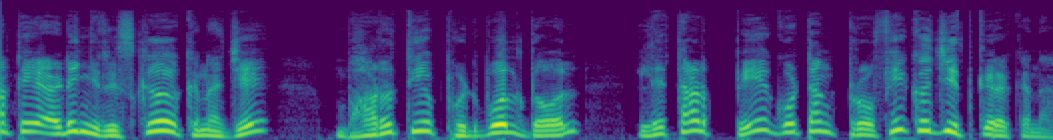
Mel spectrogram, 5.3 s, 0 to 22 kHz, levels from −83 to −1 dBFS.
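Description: Compressed frames skipped at 4.95 s, near the end of the speech: the decoder plays nothing for a couple of frames, missing or rejected as damaged, so the audio jumps ahead by about 40 ms.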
